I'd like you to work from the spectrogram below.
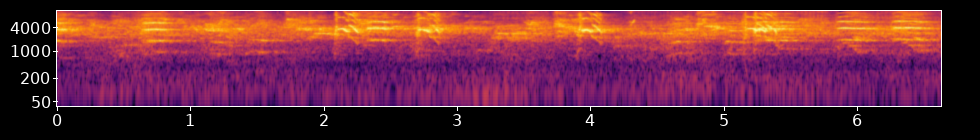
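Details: Red siskin giving a continuous, high twittering song of fast chirps, buzzy trills and squeaky notes, overlapping as if several birds sing together.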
